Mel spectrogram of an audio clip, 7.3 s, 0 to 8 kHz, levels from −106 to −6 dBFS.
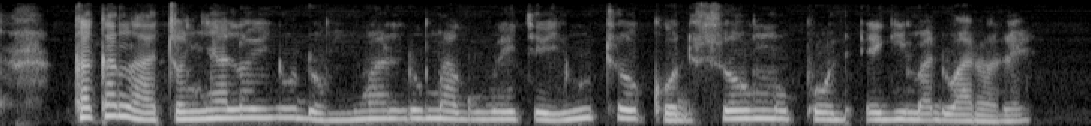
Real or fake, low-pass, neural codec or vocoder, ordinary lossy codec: fake; 7.2 kHz; codec, 24 kHz, 6 kbps, HILCodec; none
